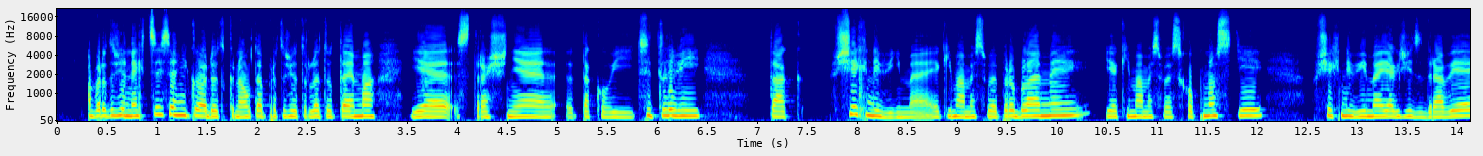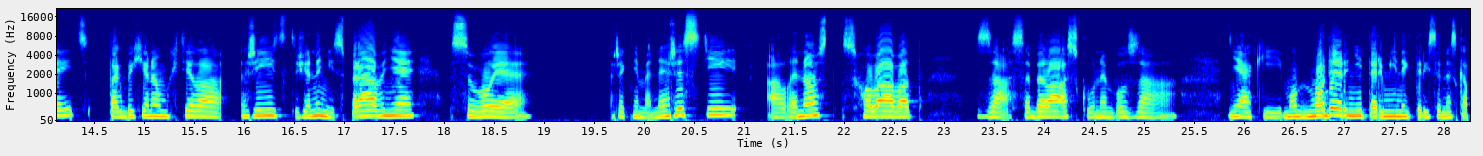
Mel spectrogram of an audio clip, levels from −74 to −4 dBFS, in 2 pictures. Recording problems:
distortion; slight; 7% of the sound clipped

